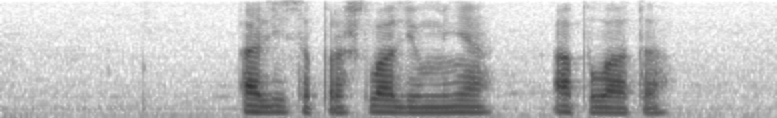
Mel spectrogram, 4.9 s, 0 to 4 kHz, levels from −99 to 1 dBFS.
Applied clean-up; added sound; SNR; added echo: none; none; none; none.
